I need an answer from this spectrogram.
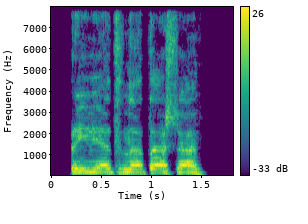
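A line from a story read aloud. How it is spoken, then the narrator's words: Droning robotic voice. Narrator (Russian): прогудел робот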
